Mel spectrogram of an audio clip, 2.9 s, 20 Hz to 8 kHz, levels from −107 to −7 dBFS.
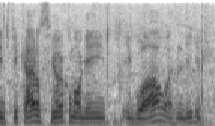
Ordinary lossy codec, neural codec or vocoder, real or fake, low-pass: none; none; real; 7.2 kHz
